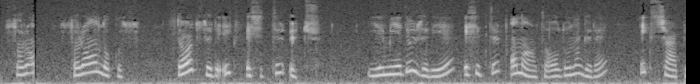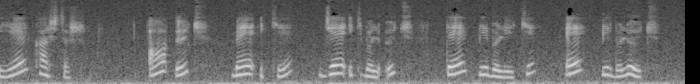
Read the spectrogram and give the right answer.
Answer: Doğru cevap C 2 bölü 3.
